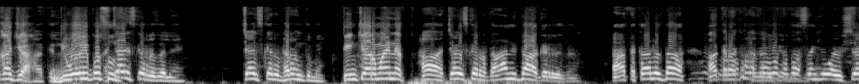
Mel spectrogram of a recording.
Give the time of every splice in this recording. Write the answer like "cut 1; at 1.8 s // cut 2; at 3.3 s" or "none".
cut 1; at 7.5 s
